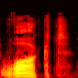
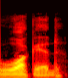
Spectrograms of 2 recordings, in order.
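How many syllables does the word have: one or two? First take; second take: one; two. First: The -ed vowel is dropped, giving one syllable. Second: The -ed vowel is pronounced, giving two syllables. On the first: The speaker calls it right. "So supposed, walked" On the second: The speaker calls it wrong. "We don't say walked"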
